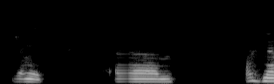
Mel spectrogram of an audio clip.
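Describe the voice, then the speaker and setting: A man speaks with a Libyan accent. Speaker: podcast host. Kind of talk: moderated discussion.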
